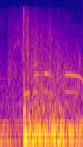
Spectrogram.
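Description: An Incendio fire spell cast in the Hogwarts Legacy video game, a sudden whooshing burst that flares up and then sustains as a loud rushing roar with a faint tonal ring.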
